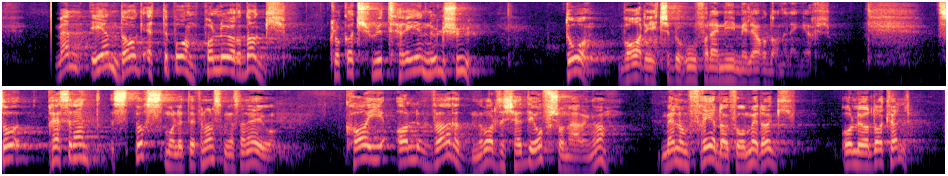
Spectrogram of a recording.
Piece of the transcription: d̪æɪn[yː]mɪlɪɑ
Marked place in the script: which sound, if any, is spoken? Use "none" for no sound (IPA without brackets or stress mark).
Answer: iː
